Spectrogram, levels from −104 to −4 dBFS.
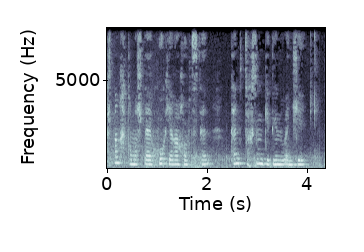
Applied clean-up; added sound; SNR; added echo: none; Thunder; 12 dB; none.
